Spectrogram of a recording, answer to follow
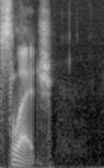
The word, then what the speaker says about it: Slecg: SLECG is sledge. It's pronounced like sledge.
